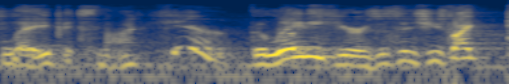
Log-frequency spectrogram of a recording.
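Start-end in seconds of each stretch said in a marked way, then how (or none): 0.0-1.1 slow, soft hushed voice; whisper. Retold or imitated. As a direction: whisper each word to your husband. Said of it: "Chana whispers to me".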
